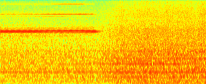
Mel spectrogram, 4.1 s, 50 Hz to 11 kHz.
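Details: A piercing, steady high-pitched squeal over fan rush on a JCDC-2 unit, cutting out about halfway; cause unknown.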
